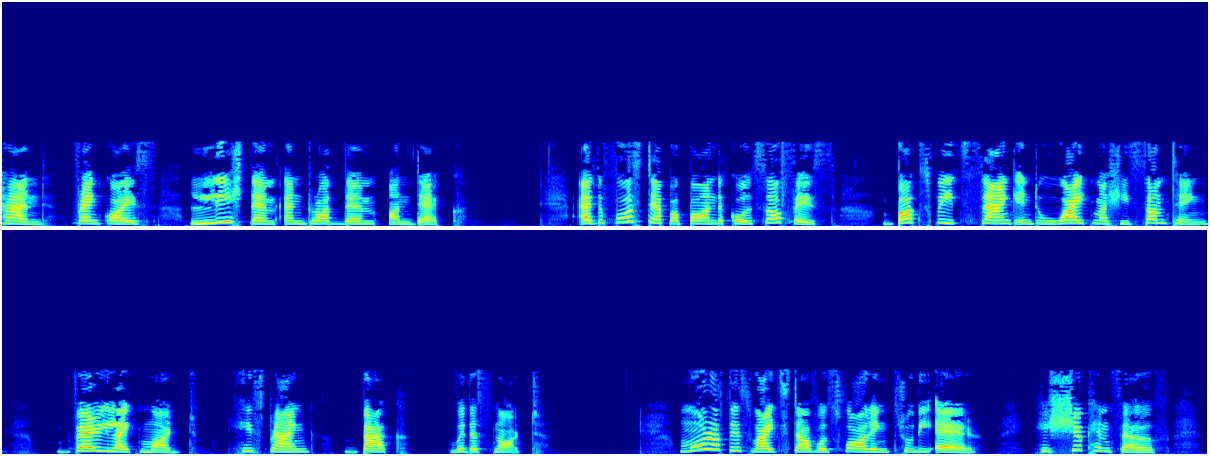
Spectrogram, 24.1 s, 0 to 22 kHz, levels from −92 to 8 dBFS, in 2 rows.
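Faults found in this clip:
Speech, whole clip: no content above 8.4 kHz, hard treble ceiling. Watery, swirly texture, chirpy metallic sibilants, smeared consonant attacks, plainly audible throughout. Likely cause: MP3 compression at a starved bitrate; damage level points to around 30 kbps. Mechanism: encoder discards the top band at a fixed cutoff and zeroes quiet spectral lines, which flicker in and out between frames.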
